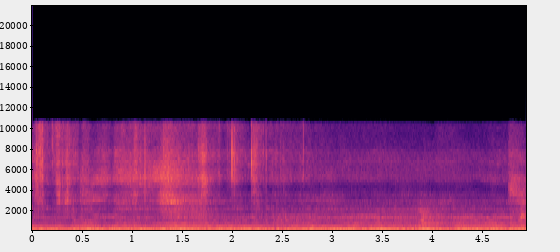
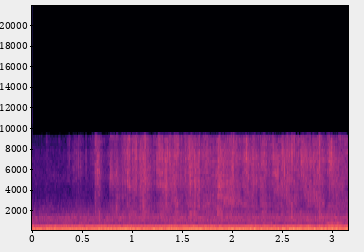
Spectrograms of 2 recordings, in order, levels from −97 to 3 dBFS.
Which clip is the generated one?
first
